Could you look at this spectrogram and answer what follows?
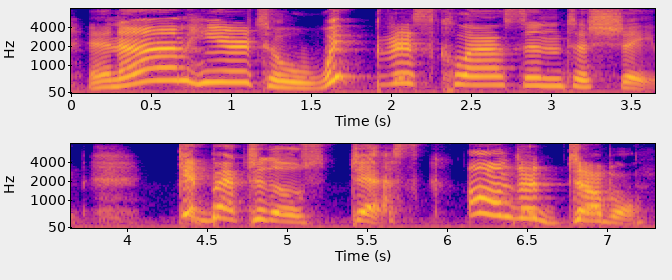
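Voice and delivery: a strict teacher whipping the class into shape; stern witchy teacher. Acted. Miss Swamp ordering the kids back to their desks, loud and stern.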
